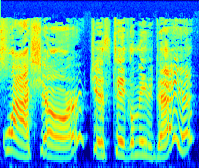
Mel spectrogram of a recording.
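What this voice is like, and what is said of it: Southern accent character voice. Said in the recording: “with a southern accent”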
